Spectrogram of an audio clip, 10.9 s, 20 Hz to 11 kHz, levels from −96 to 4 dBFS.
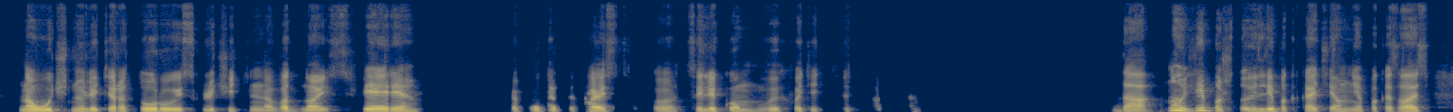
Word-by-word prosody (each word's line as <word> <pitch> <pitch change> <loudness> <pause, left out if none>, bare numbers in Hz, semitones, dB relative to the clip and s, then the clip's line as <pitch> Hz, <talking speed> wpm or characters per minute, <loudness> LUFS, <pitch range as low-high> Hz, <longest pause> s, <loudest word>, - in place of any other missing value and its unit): научную 140 +1 +3
литературу 135 0 +3
исключительно 130 -2 -7
в - - -8
одной 125 -2 +1
сфере, 170 +7 +3 0.7
какую-то 145 -2 -6
пытаюсь, 135 0 0 0.3
э, 140 -1 -6
целиком 140 -2 -2
выхватить 130 -1 -6
специально. 130 -1 -26 1.7
Да. 145 -5 -1
Ну, 230 0 +6
либо, 205 +1 -1
чт - - -21
либо, 185 +3 +1
какая 155 -3 -1
тема 165 +1 -5
мне 140 -1 -6
показалась, 135 0 -1
135 Hz, 115 wpm, -23 LUFS, 130-150 Hz, 1.7 s, Ну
